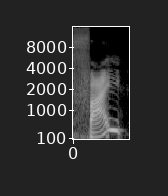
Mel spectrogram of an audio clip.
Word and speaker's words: Fei: And then Brittany Oldford is playing a character named Fei, I believe it's pronounced, F-E-I, which is going to be Sparrow number 3.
